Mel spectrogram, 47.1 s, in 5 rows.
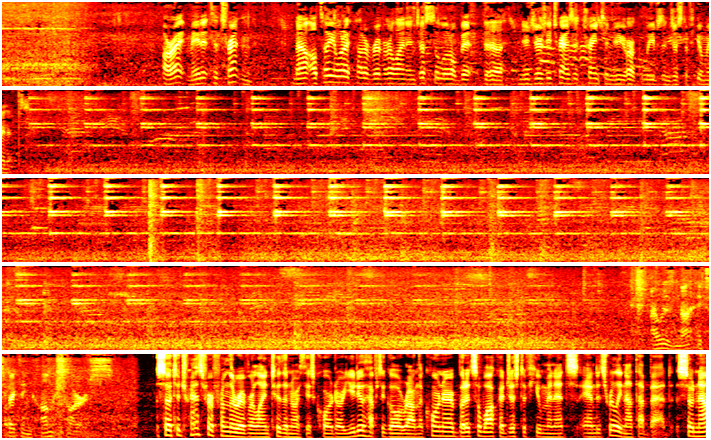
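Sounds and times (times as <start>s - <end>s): rumble of rolling train coaches: 0.0s - 47.0s
train bell ringing: 7.1s - 36.3s.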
